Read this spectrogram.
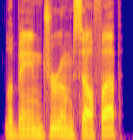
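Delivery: ordinary delivery, nothing marked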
